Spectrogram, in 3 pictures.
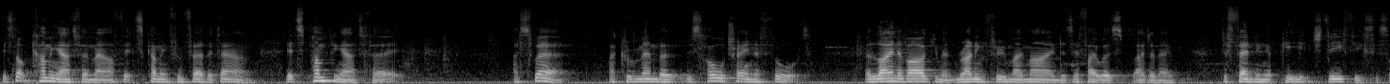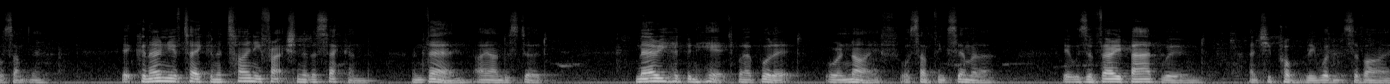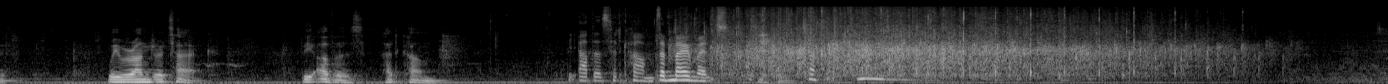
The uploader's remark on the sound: Hay festival special. Highlights from the annual books festival held in the Welsh town of Hay-on-Wye.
